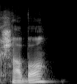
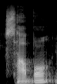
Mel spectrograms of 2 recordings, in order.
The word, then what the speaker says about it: Szabo: Trzecią osobą, która jest podejrzana y, jest pan Nick Szabo, lub też sabo, jak mówią o nim Amerykanie, ale to myślę, że dlatego, że nie wiedzą, że szy czyta się jak szy.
